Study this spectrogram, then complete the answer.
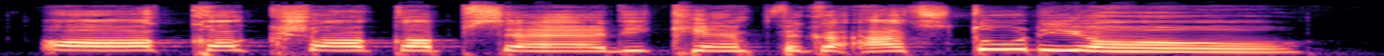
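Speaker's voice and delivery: very high-pitched put-on Chinese accent. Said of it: "Why did I do that in a Chinese voice?".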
